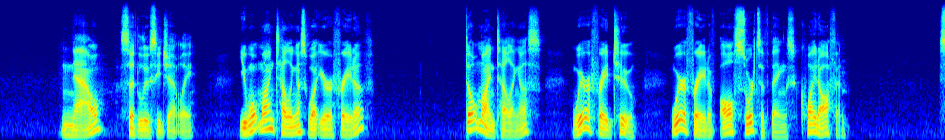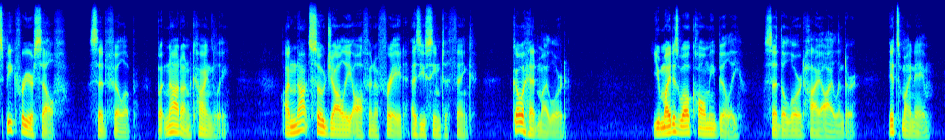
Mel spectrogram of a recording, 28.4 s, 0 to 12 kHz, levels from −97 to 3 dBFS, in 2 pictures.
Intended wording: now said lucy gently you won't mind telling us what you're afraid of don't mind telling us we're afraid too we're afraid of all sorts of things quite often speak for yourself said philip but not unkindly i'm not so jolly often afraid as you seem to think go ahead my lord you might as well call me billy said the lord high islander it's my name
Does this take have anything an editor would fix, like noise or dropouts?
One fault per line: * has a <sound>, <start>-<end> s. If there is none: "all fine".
all fine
